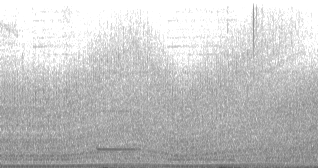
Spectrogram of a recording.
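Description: A diesel engine revs up and down.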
